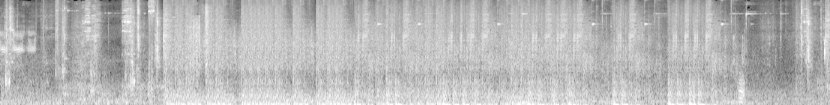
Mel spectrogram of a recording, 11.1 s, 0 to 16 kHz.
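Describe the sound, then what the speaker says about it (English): Loud, dense machine gun fire in the video game Metro 2033, rattling bursts that run almost without pause through the clip, with clinking mechanical noises and a voice speaking over parts of it. "I'm gonna switch to my machine gun."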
